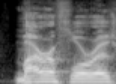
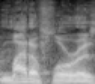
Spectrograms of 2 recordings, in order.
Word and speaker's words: Mayra Flores: Mayra Flores, or Mayra Flores, depending on how you want to pronounce it.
